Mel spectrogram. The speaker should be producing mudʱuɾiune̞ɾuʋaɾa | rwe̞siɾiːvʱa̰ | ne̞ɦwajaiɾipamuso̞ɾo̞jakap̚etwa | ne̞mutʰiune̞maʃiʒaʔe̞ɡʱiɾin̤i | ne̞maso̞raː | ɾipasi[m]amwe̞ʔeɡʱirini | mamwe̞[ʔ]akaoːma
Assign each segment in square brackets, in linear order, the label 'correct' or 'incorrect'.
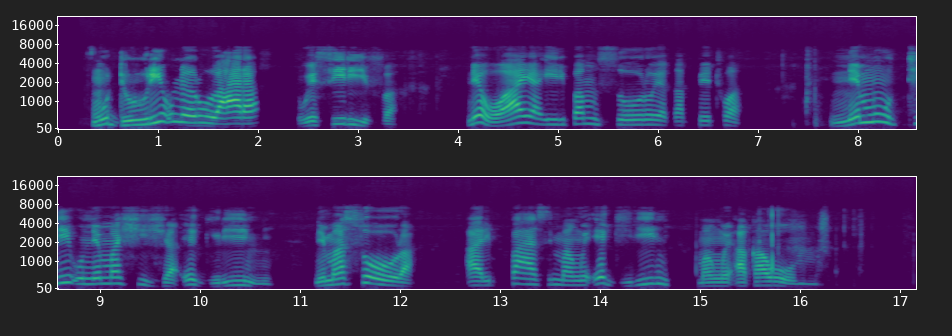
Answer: correct, correct

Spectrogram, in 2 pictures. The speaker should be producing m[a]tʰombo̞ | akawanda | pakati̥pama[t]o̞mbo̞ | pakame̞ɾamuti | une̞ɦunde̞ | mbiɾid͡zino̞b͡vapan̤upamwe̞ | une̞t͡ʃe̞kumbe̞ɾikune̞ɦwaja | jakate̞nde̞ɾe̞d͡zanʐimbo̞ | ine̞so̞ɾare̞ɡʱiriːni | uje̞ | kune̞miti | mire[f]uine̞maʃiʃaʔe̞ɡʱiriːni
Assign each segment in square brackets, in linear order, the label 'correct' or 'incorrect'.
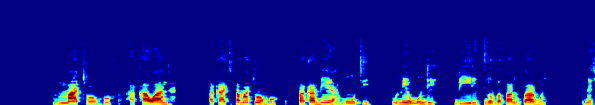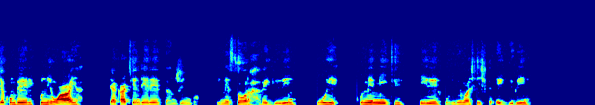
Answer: correct, correct, correct

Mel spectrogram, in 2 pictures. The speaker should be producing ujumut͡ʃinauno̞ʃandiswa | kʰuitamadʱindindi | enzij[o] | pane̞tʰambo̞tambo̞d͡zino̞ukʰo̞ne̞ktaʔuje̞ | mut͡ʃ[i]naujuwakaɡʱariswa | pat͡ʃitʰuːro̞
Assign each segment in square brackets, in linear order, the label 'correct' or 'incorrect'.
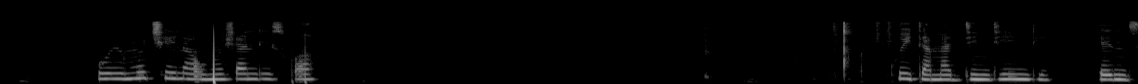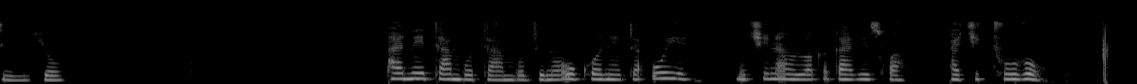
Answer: correct, correct

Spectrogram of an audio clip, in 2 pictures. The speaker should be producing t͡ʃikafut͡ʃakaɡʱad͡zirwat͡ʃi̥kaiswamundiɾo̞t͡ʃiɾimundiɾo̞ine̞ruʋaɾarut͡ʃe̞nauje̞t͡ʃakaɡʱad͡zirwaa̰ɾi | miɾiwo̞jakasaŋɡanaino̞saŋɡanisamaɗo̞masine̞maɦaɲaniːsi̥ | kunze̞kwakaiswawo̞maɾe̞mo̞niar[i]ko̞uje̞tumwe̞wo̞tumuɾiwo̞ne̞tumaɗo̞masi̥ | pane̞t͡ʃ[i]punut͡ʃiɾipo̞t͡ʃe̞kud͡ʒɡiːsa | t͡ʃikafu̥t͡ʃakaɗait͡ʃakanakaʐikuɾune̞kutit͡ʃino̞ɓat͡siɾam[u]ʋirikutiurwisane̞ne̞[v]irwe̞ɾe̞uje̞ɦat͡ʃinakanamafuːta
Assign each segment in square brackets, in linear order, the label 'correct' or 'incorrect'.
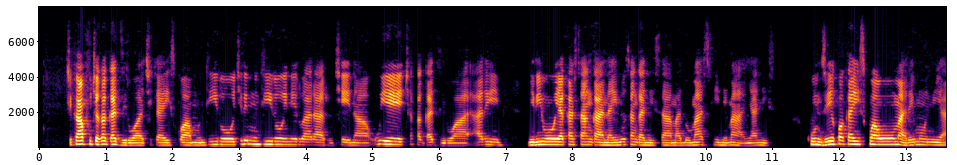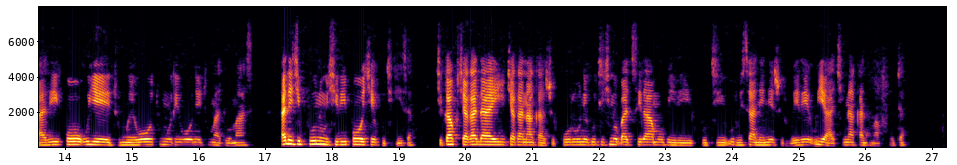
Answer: correct, correct, correct, incorrect

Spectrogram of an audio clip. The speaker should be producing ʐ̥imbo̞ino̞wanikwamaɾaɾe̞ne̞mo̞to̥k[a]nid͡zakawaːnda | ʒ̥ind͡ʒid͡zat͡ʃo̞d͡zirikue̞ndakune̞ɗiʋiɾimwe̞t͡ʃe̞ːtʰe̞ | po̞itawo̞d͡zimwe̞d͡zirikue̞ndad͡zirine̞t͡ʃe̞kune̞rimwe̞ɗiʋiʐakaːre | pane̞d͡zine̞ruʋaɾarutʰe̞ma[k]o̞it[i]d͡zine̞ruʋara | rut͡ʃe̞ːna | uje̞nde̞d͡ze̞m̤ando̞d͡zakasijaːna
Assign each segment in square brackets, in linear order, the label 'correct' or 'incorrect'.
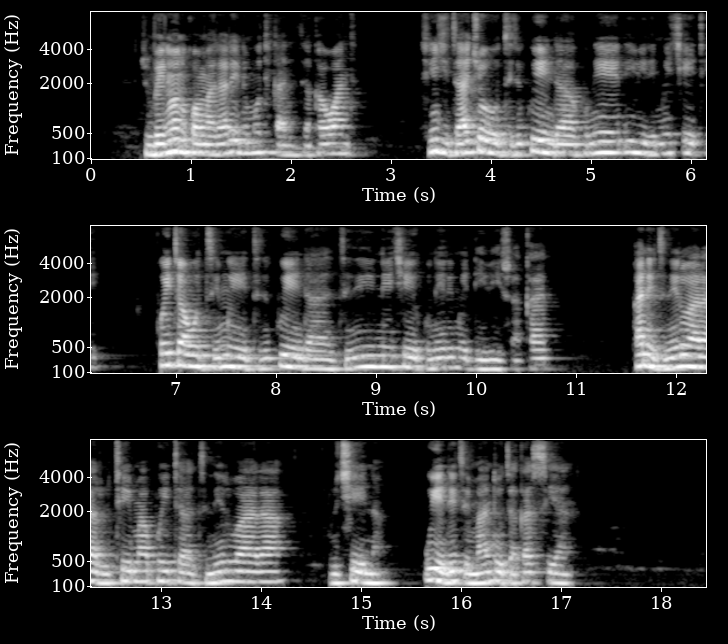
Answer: correct, incorrect, incorrect

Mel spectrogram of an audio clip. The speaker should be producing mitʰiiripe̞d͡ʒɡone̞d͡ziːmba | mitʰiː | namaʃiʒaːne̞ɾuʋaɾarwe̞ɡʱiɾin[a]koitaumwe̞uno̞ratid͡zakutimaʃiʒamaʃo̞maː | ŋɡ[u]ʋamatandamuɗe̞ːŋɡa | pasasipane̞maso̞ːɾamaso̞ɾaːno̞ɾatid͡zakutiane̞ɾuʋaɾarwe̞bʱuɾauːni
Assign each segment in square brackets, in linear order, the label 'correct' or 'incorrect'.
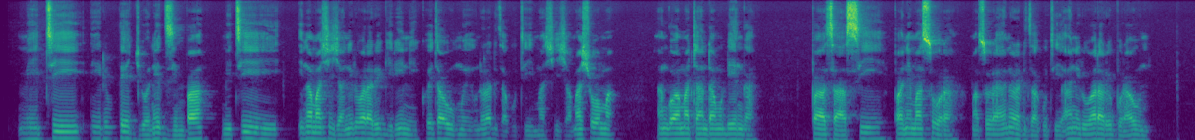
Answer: incorrect, incorrect

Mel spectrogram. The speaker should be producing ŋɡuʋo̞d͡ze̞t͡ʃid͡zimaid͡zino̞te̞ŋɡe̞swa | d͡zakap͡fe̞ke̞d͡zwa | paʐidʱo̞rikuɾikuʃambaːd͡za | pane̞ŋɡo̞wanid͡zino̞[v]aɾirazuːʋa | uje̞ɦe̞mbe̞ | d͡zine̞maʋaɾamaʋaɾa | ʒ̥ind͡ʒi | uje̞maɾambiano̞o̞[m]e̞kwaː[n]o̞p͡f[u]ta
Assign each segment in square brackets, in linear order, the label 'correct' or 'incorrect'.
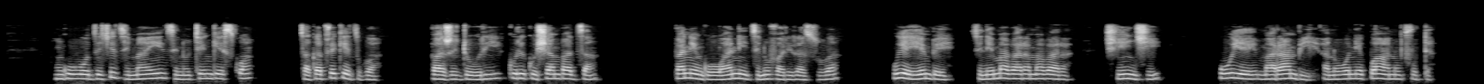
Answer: correct, incorrect, correct, incorrect

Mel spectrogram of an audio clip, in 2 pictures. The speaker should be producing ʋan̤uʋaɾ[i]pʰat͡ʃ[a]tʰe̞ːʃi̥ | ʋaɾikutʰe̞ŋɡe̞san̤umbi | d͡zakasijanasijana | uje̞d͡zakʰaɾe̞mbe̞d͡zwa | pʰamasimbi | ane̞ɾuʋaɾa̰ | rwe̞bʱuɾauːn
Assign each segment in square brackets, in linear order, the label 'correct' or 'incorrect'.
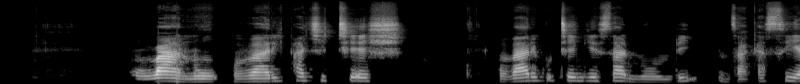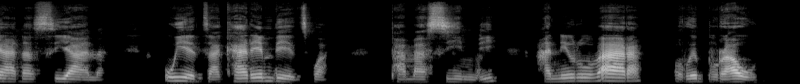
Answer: correct, incorrect

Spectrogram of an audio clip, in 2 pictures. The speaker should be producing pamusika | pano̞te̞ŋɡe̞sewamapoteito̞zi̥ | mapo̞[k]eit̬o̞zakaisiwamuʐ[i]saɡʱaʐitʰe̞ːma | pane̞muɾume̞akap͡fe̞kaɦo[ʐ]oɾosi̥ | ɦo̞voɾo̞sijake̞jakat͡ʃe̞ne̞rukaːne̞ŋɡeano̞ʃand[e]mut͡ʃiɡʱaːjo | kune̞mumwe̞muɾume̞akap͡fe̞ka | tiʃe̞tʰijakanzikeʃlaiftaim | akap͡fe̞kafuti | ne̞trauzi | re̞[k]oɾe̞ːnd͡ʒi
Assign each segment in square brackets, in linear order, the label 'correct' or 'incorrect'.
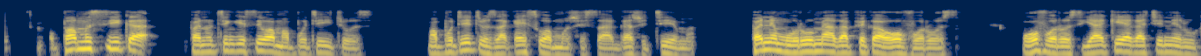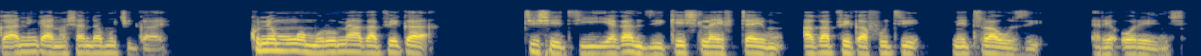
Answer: incorrect, correct, incorrect, incorrect, incorrect

